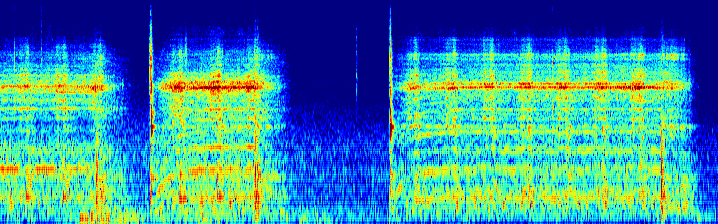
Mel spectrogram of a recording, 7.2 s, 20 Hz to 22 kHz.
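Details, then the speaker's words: 1967 Ford F250 Camper Special big-block FE truck, sitting about 39 years, cranked via solenoid trigger after tightening loose battery ground: high whirring starter cranking with light ticking, spark present but engine turns over without catching. "And I'm hearing a clicking noise that sounds a lot like spark. Yeah, that side's getting blown out. Good. All right. Well, turns over."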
